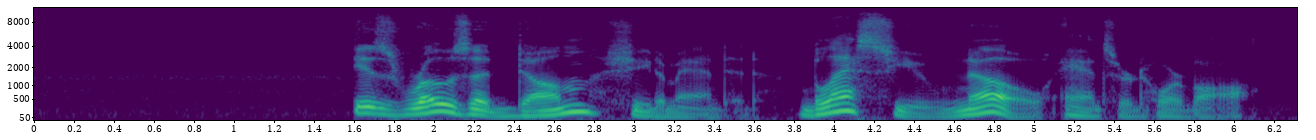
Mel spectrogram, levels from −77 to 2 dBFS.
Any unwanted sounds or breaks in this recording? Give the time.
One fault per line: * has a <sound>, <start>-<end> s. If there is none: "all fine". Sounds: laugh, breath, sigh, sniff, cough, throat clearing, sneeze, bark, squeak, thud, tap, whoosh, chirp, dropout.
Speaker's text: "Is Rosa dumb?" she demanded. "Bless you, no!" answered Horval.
all fine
